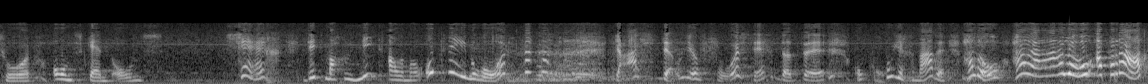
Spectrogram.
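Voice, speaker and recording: Brief: flustered gossipy secretary, lively and high, vintage radio comedy. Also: female voice, a little slow, heavily acted. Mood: chatty flustered. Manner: chatty, giggly, breathless gossiping. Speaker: office secretary at a building firm. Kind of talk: 1960s radio comedy acting. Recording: dull old radio recording, faint hiss.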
